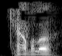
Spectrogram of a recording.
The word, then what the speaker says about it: Kamala: Tell me how you pronounce her name again. – Kamala Harris. – Kamala. – Oh, Kamala. Man.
